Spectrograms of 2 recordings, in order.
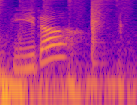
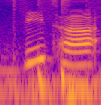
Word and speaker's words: PlayStation Vita: It's pronounced Vita, as in the Italian word for life.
